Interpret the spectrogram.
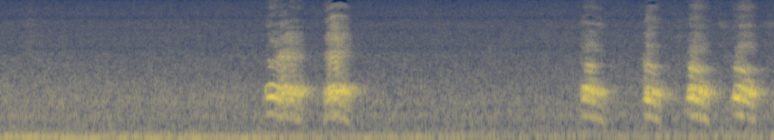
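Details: After about two and a half seconds of quiet, two harsh caws ring out, then a pause, then four more caws spaced roughly half a second apart, from two crows fighting.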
